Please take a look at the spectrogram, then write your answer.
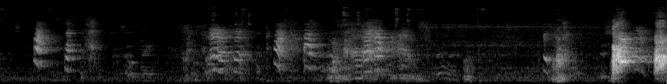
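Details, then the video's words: A pair of pups wrestling in play, producing quieter, scattered whines, yelps and chattering squeals with gaps between, ending in two sharp, loud yips. "Pups play fighting sound like monkeys!"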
